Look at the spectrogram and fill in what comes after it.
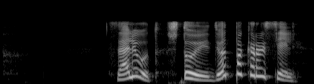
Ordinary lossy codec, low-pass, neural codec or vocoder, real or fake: none; none; none; real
